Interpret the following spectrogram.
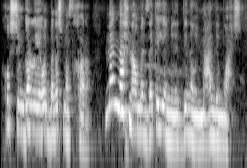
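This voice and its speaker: A woman voicing a bossy, sharp-tongued middle-aged housewife with an Egyptian accent, scolding and impatient. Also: medium pitch, lively intonation, fast talker, slightly rough. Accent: Egyptian Arabic.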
